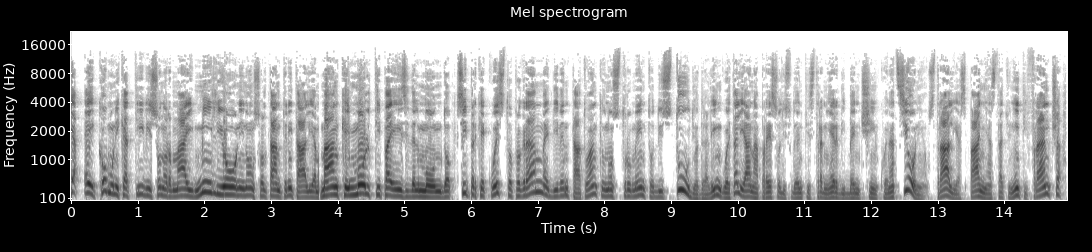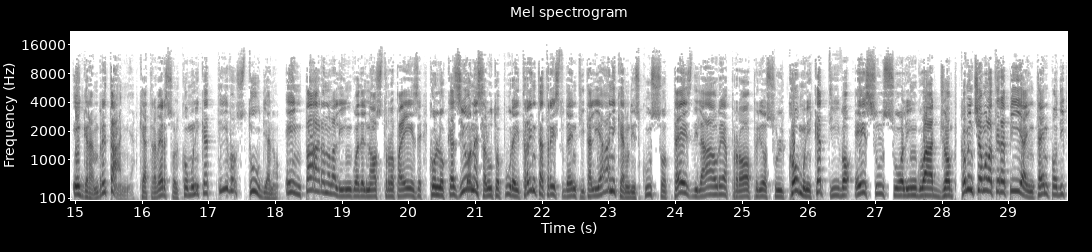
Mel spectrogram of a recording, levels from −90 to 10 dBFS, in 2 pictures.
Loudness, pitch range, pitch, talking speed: -19 LUFS, 140-195 Hz, 165 Hz, 175 wpm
